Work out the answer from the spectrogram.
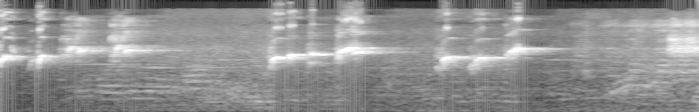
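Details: Greater green leafbird, cucak ijo trotol from Banyuwangi, caged, its song meant to lure other birds into singing. Clear whistled phrases of two or three rising notes repeat with brief pauses, ending in a buzzy burst.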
